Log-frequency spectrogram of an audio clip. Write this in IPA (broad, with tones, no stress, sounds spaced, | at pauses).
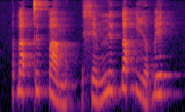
ɗ a˦˥ t̚ t̪ ɨ˦˥ p̚ ɓ a˨˩ m | x e˨˩˦ m n ɨ˦˥ t̚ ɗ a˦˥ t̚ j i˨˩˨ ə̯ ɓ e˦˥ k̚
